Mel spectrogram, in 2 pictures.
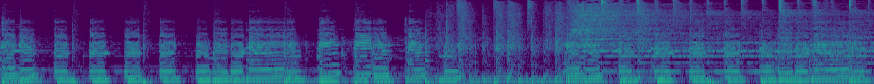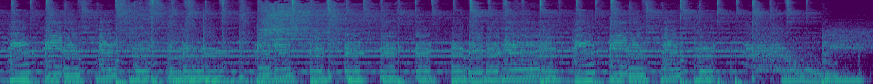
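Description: Background rock music with guitar and a steady beat, fuller with held notes from about six seconds in.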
